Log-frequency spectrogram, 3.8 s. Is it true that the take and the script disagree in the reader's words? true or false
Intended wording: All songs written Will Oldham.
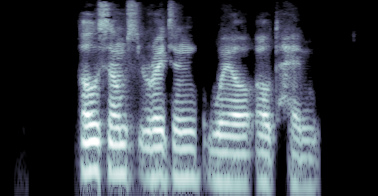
false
